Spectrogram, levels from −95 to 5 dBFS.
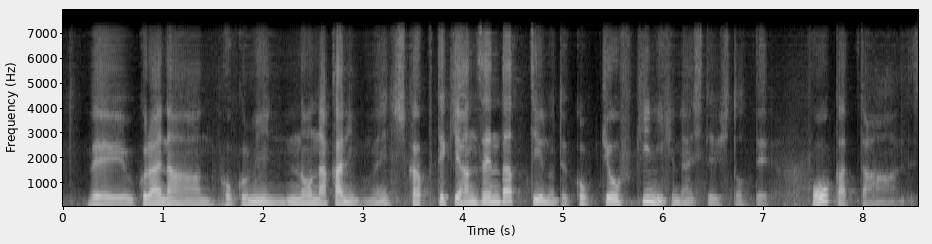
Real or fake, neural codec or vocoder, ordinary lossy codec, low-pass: fake; codec, 16 kHz, about 1 kbps, DyCAST, with the encoder's durations; none; 7.2 kHz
